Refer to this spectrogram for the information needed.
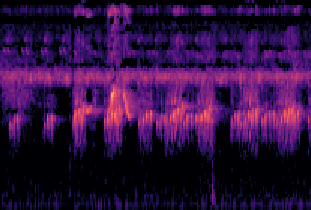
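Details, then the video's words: Agitated wild red-whiskered bulbul heard in a late-day trapping session; a run of short chirpy notes with one loud warbled flourish, above a constant shrill background hum. "gặp bổi xung"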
